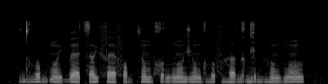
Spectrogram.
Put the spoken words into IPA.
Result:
dʱ o b ɓ õ y̯ ɓ ɜ t͡s ʌ y̯ f ɜ f ɔ b t͡s õ b x o ɡ ŋ õ ʒ õ ɡʱ o f ɦ ʌ ɡ ʌ ɡ ɪ b ɦ õ ɡ b õ u̯

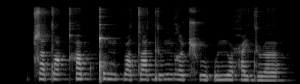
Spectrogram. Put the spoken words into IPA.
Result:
t͡ɕ u tˤ o qʰ ɐ p ǃ u ŋ p œ tˤ ə d ɯ ŋ ʁ ə ʈ͡ʂʰ u ʔ u n u ħ i d ɹ ɐ

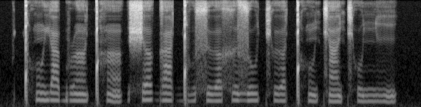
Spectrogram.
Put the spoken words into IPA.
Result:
ǃʰ ũ j a b ɹ ɐ̃ ǃʰ ɐ̃ | ʃ ɐ ɡ a ɡ͡ǃ u s ʉ ɐ̯ x ɨ z u cʰ ʉ ɐ̯ ǃʰ ũ c ã cʰ u ɲ i

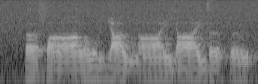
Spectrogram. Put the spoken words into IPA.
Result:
ʌː f ɑː lˠ uː ʎ ɑː u̯ ŋ ɑː j ɑː j əː p ə u̯

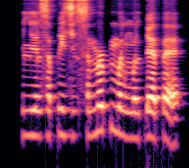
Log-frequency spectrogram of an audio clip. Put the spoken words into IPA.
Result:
lʲ ɛ l z ɐ p i zʲ ʊ l s ə m ə˞ p m ʊ l ŋʷ ɛ l ɗ ɛ p ɛ

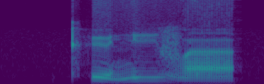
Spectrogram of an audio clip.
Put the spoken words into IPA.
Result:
kʰ ɪ˦˨ n i˦ v ã˨

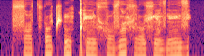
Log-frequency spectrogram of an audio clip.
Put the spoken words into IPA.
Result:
sˤ ø˨ t͡sʼ o˦ t͡ʃʼ ũ˦˨ ǃʰ ẽ˨ l x u˨ zˤ ĩ˦ x l o˨ xʲ ɑ̃˨ z ɾ ẽ˦ z

